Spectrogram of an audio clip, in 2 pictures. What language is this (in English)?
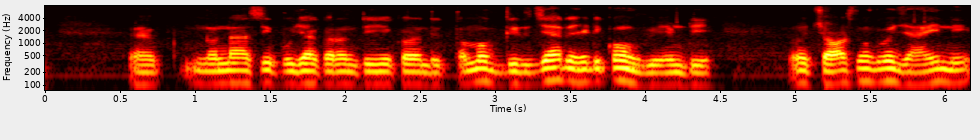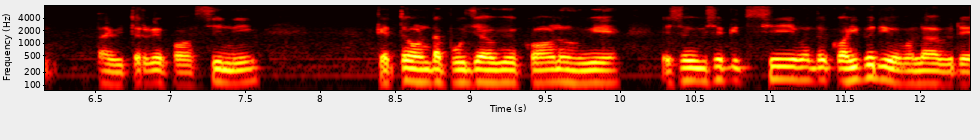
Odia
